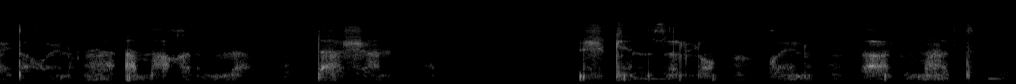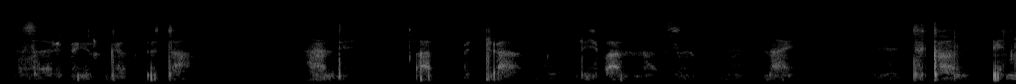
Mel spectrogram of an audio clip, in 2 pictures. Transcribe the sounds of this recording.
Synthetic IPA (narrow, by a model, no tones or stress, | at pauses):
ajt̪ʰʼakʰo̞jnoʔamːakəd̪mə | d̪̥aʃan | ʔɨʃkʰenzəlːokʰojnobəaɡmat̪ | səɾibəjɪɾɡʰəβɨt̪ʰa | hand̪i | ʔa | bɨt͡ʃʼːa | ɾiβanːasɨnː | aj | t̪ʰɨ̥kʰal | ʔe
